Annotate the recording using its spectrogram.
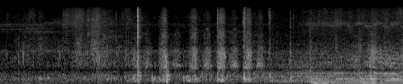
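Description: Honeybees buzzing in and around an opened hive, with scattered sharp clicks and knocks; the buzz becomes lower and louder about three seconds in.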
